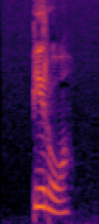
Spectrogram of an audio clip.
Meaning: 1. feather, plume 2. feathers, down (as a commodity or insulating material) 3. nib, quill (writing implement)
- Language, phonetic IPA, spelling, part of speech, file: Russian, [pʲɪˈro], перо, noun, Ru-перо.ogg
